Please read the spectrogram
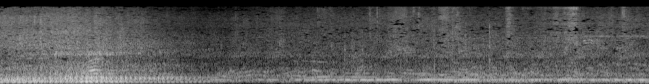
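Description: A motor vehicle engine running steadily with a low hum, after a few words of speech in the first two seconds.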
